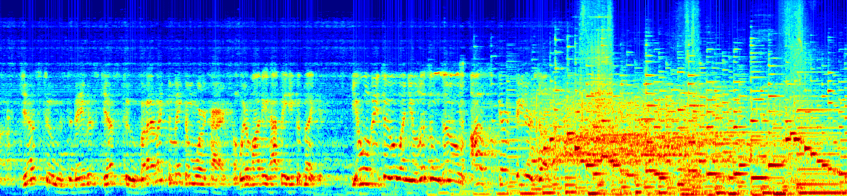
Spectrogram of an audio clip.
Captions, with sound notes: But I like to make them work hard. - And we're mighty happy he could make it. You will be too when you listen to... Oscar Peterson! (crowd cheering) (upbeat piano music)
